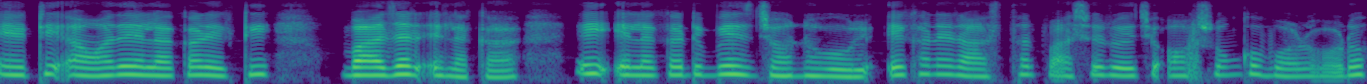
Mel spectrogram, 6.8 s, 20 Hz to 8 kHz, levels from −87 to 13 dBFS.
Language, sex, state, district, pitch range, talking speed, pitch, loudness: Bengali, female, West Bengal, Purulia, 230-260 Hz, 160 wpm, 245 Hz, -19 LUFS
